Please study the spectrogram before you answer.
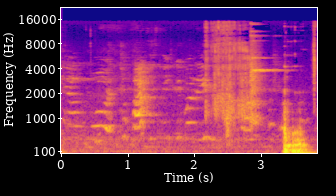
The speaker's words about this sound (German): stoßen mal kurz an auf den fantastischen Wein, den du mitgebracht hast. Das ist das St. Laurent 2016, ausgebaut zwölf Monate im gebrauchten Barrique-Fass.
